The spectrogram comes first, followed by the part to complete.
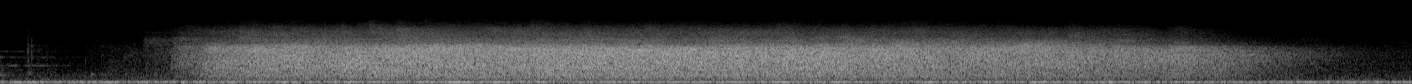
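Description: Audience applauding at the end of a live chamber-music performance. The clapping starts about a second and a half in and dies away near the end, over a steady low hum.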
